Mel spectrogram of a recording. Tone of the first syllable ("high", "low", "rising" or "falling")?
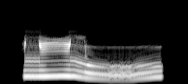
high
